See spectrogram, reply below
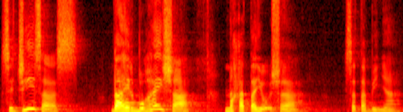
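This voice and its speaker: A woman pastor preaching a sermon in a church hall, reading scripture and adding lively asides with acted quotes. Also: mid-range voice, takes it slowly. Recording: long hall reverb.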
